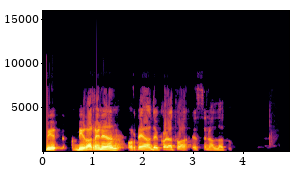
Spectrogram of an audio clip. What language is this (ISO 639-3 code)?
eus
